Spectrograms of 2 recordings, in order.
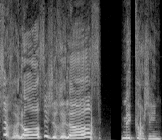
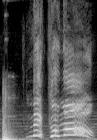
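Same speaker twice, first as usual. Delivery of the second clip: shocked cry; 9 dB louder, much slower than usual. Acted. Frustrated outburst at bad cards.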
